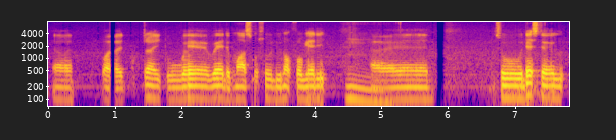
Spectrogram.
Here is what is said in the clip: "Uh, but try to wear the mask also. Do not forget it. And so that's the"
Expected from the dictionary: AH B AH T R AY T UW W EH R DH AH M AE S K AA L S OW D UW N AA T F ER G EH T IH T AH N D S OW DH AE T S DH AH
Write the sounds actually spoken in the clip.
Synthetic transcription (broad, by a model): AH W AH T R AY T UW W EH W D AH M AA S AA L S OW D UW N AA T F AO G EH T IH T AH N S OW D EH T S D AH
